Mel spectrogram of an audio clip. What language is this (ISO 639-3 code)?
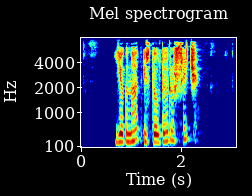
chm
